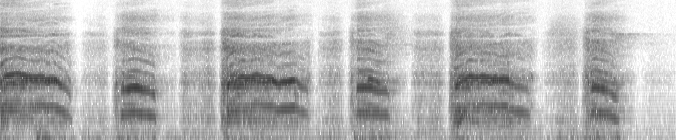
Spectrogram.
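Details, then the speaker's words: Imitated dry, harsh, rasping cough in rhythmic strokes, likened to a saw driven through a pine board; dry sawing cough. "I shared with you the dry cough of spongia it's like a saw being driven through a pine board"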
